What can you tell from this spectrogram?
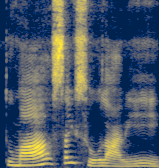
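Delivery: normal talking voice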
